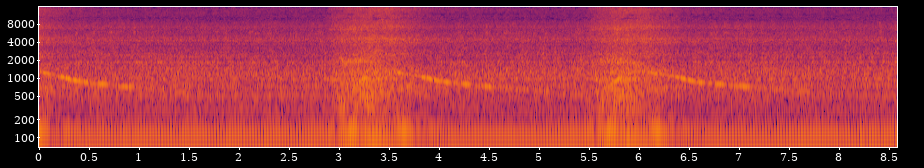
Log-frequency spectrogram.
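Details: 2020 Jaguar F-Pace 180 diesel on cold start, two short revs each followed by a clear whistle sliding down in pitch as revs fall; loud turbo whistle when cold, cause suspected not confirmed.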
